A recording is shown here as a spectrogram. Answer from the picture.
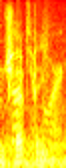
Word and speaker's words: Göteborg: Beautiful short flight from Gothenburg, or Göteborg as the locals say, is Sweden's second largest city and is known for its beautiful canals and rich maritime history.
